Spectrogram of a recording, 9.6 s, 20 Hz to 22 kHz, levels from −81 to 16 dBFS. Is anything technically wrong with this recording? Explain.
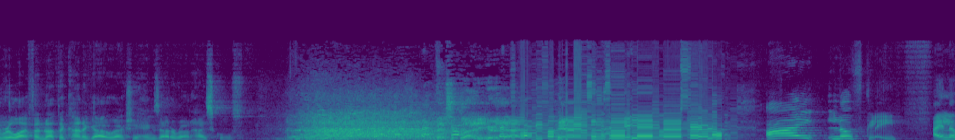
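Yes. From 5.12 to 7.43 s the audio turns into robotic sound from repeated short buffers, a rigid metallic buzz at 133 Hz that only loosely tracks the original. The likely cause is new data arriving too seldom, so the playback repeats a fragment about 7.5 ms long while roughly two thirds or more of the real audio is skipped. A waveform shows identical cycles tiling every 7.5 ms; a spectrogram shows flat, evenly spaced harmonic lines at multiples of 133 Hz.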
